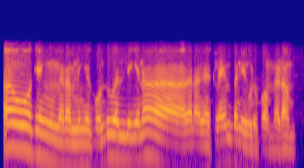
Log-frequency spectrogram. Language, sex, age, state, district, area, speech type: Tamil, male, 18-30, Tamil Nadu, Tenkasi, rural, conversation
